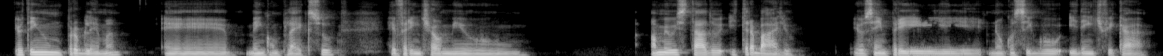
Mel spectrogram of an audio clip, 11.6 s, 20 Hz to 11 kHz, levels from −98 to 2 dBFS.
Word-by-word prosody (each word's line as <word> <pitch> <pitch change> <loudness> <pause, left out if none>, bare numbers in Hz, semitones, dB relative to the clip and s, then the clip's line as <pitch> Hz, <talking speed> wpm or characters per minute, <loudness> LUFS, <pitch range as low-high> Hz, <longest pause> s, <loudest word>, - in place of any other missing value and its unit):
Eu 120 - +2
tenho 135 +2 +6
um 125 -2 +5
problema, 100 +2 0 0.4
eh, 90 -2 -1
bem 95 +2 0
complexo, 105 +3 -2 0.5
referente 95 -1 -1
ao 100 - +3
meu 90 -1 -2 1.3
ao - - +3
meu 125 0 +6
estado 120 -2 +3
e 120 - -8
trabalho. 90 -9 +1 0.6
Eu 100 - -2
sempre 100 -3 +1
não 105 -1 -4
consigo 100 -2 -1
identificar 100 -2 -3
100 Hz, 105 wpm, -24 LUFS, 90-110 Hz, 1.3 s, tenho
